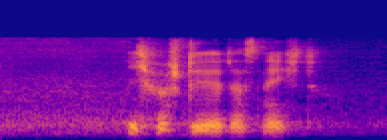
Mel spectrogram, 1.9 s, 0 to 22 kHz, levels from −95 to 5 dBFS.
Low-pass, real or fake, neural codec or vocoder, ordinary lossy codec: 7.2 kHz; fake; codec, 44.1 kHz, 7.8 kbps, Pupu-Codec; none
